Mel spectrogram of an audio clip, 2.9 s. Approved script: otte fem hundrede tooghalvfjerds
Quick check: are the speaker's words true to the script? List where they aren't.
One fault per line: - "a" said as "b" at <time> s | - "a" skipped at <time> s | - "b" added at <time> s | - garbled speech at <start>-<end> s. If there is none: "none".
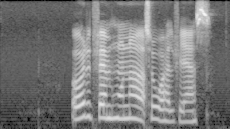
none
